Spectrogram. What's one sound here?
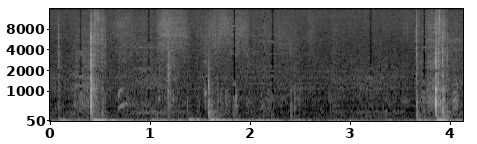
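A cardboard box is handled, with soft knocks and rustles close by.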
